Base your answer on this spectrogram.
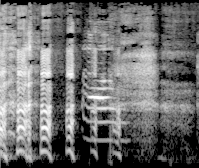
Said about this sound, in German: und sie miaunzen.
